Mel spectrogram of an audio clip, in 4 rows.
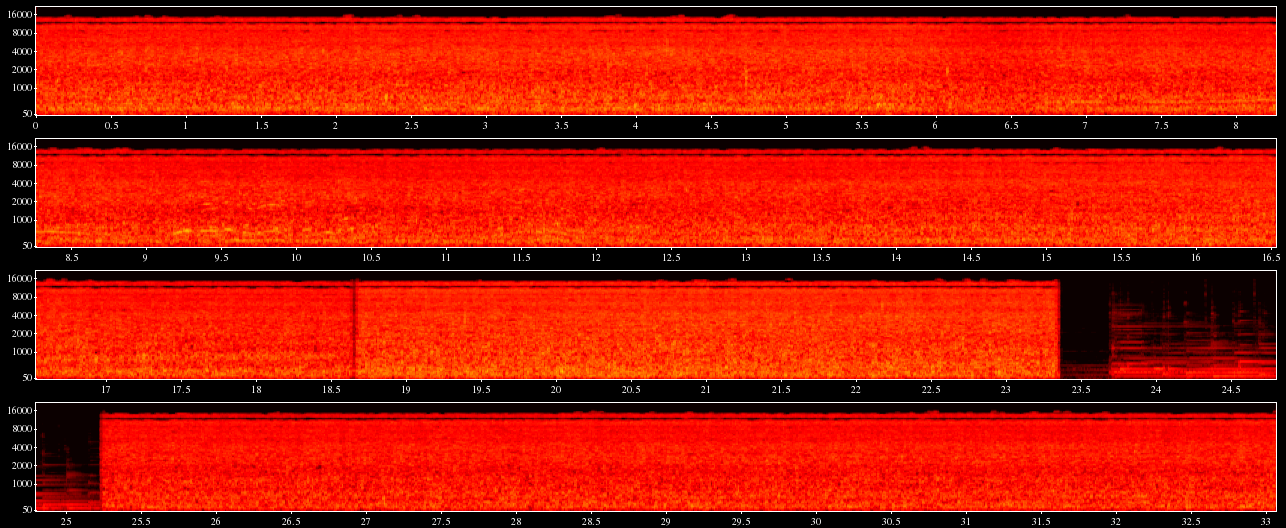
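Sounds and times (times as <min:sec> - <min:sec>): waterfall rushing: 0:00.0 - 0:23.4, 0:25.2 - 0:33.0
soft music: 0:23.4 - 0:25.2.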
